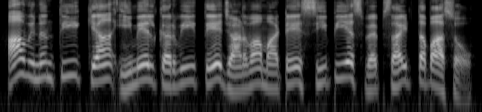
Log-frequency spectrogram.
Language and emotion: Gujarati, neutral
